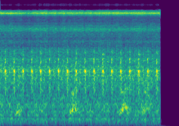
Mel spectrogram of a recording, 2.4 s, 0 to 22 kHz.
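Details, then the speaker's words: Toyota 1SZ-FE engine running: sharp metallic knocks about eight a second, near the timing drive, owner unsure if oil pump or piston; teardown found the number 4 piston scuffed and seized in its bore. "Вон, слышишь звук какой? Тын-тын-тын-тын-тын-тын. Хуй пойми, в районе ГРМ где-то там, блядь. То ли масляный насос, то ли, блядь, поршень, хуй ее знает."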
